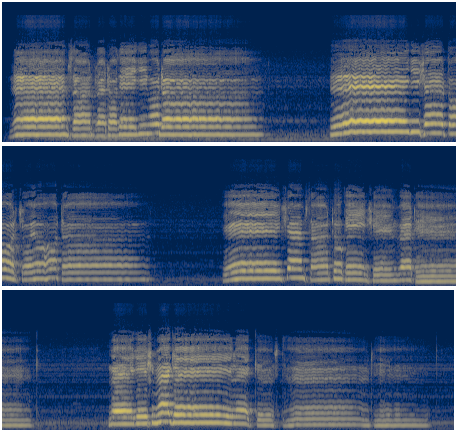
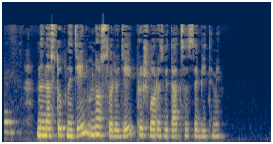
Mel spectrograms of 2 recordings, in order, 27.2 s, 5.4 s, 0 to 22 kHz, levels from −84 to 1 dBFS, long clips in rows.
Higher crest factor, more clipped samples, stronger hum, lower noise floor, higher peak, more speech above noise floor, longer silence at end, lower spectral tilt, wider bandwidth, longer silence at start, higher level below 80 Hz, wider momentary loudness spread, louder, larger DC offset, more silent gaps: about the same, 18 dB vs 16 dB; neither; neither; second, -61 dBFS vs -65 dBFS; second, -4 dBFS vs 0 dBFS; second, 38 dB vs 51 dB; second, 0.5 s vs 0.95 s; first, -5.5 dB/octave vs -3.5 dB/octave; about the same, 14.5 kHz vs 15.5 kHz; about the same, 0.15 s vs 0.05 s; second, -68 dBFS vs -52 dBFS; about the same, 19 LU vs 17 LU; second, -21 LUFS vs -14 LUFS; neither; neither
